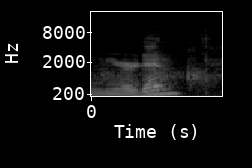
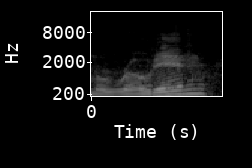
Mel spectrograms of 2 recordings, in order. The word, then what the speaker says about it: Mirrodin: is the pronunciation of Mirrodin. I've heard it pronounced as Morodin, and I'm at awe when I hear that. I'm just like, what? There are 2 R's there. There are 2 R's, yes.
